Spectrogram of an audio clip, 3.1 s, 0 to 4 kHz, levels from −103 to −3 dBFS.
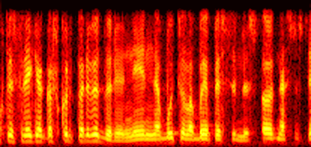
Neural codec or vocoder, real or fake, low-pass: none; real; 3.6 kHz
